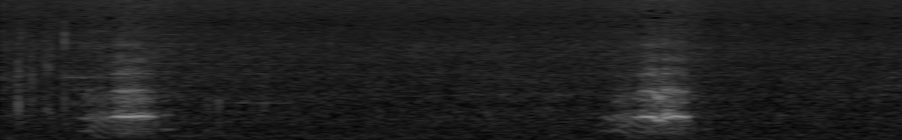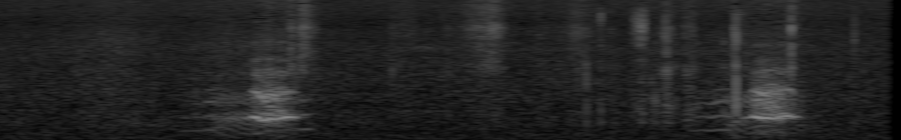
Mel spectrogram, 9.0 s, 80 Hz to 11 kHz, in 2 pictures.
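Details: Inspiratory stridor in a 4.5-month-old baby girl, with mild chest retractions but no signs of respiratory distress: four regular, high-pitched crowing noises on each breath in, about 23 a minute, louder during the day.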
